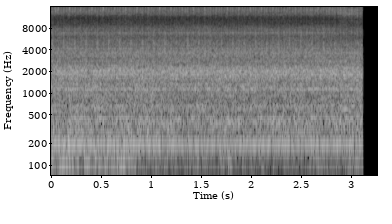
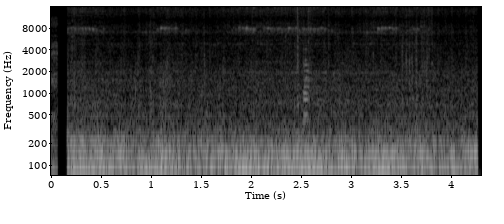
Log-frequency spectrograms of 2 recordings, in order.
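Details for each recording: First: 2005 Acura TSX engine idling with AC running after serpentine belt replacement (4-year-old worn, stretched belt swapped): steady even idle, no chirp or squeal from the belt drive; quiet after repair. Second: 2005 Acura TSX idling: faint high cricket-like chirps from the belt side, worse on initial acceleration, when steering while stopped, and with AC on; owner suspects the serpentine belt or a pulley bearing.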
